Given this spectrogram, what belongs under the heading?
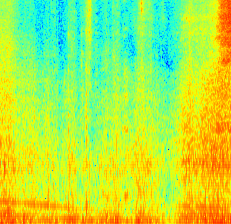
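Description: A Toyota Supra engine hums and rumbles at low pitch, with a slight rise in revs toward the end, close and steady under faint background noise.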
